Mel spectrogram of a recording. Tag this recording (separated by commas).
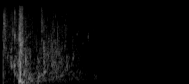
Water, splatter, Liquid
